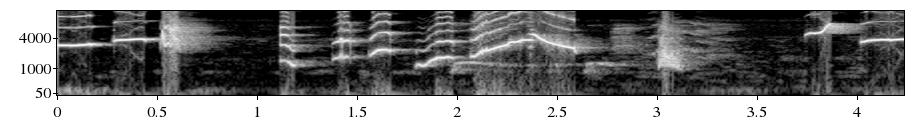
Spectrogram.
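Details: Oriental magpie-robin singing as a morning lure for lazy birds: bright whistles, a rising series of slurred notes, harsh chip bursts and a short silent pause.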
